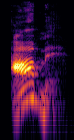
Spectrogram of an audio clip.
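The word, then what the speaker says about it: 雨: for the next one you have ame ame ame with a high pitch means rain for number two ame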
